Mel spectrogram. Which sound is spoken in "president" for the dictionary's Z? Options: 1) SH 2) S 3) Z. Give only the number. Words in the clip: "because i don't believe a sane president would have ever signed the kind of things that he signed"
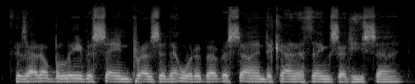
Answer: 3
